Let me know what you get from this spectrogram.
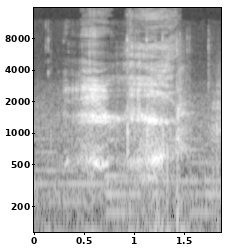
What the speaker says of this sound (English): I didn't mean to burp like that in the middle of that sentence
